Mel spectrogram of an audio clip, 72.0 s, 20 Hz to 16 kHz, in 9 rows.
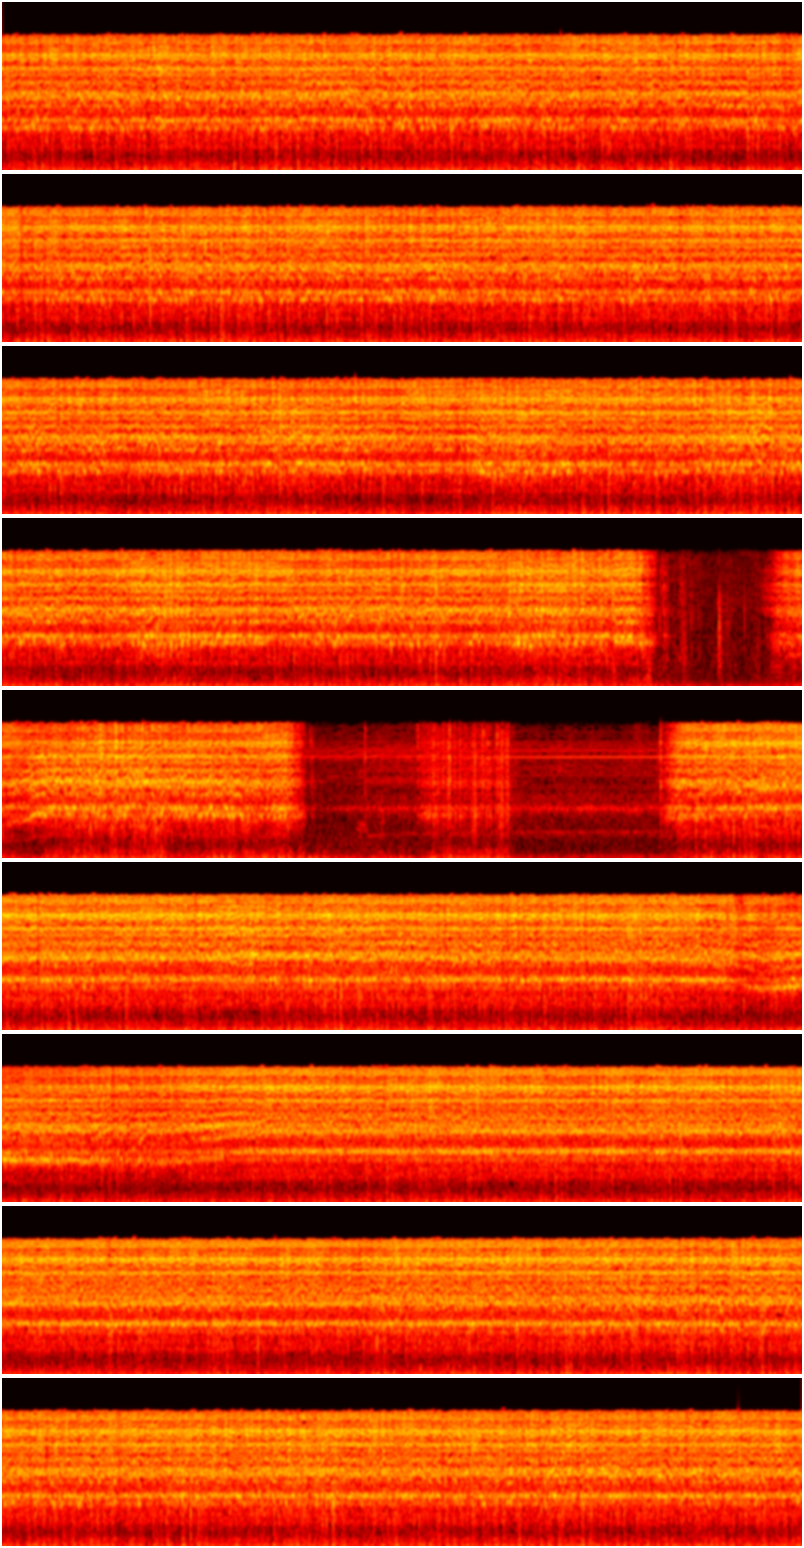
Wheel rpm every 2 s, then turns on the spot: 130, 140, 140, 140, 140, 140, 140, 140, 140, 140, 130, 130, 140, 140, 130, 50, 110, 70, 10, 80, 160, 160, 160, 150, 120, 140, 150, 160, 150, 150, 150, 150, 150, 150, 160, 150.
34-38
